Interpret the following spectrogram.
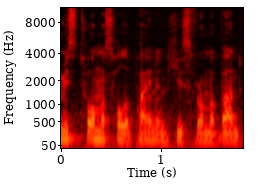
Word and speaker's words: Tuomas Holopainen: He's from Finland, so he has a bit of a mouthful Sounds of a like name. jalapenos. I thought, Yeah. I thought he was Mexican too. No, How do you say jalapeno in Mexican? jalapeno. And what's this guy's name? Tuomas Holopainen. It's very close. So yeah, I guess Yeah. it does sound like Fine.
